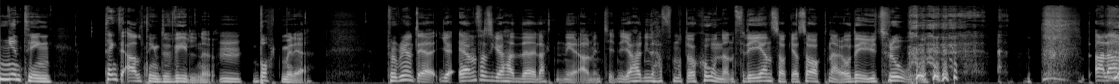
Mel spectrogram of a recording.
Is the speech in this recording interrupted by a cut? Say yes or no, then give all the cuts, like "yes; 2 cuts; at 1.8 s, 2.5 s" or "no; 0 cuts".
no; 0 cuts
